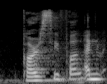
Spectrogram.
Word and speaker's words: Parsifal: Parsifal? – Thank you.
